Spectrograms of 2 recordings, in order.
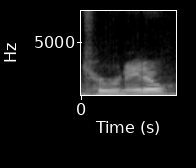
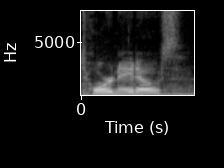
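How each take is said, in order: First: The first syllable sounds like 'tur'. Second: The first syllable sounds like 'tor'. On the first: The speaker calls it wrong. "I pronounced it tornado, and uh, definitely got made fun of a lot for that" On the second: The speaker calls it right. "But yeah, it's tornadoes"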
